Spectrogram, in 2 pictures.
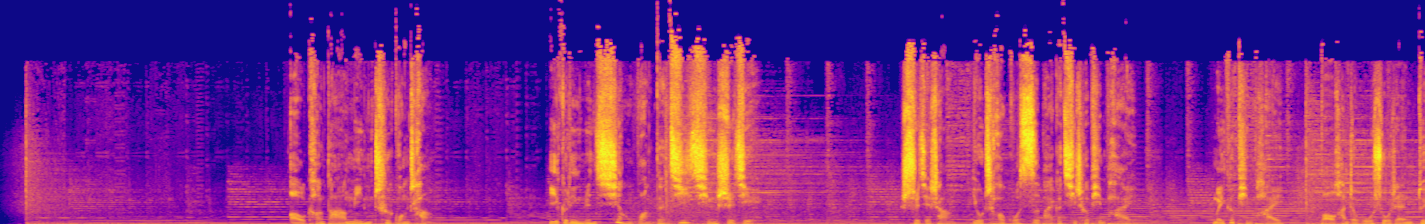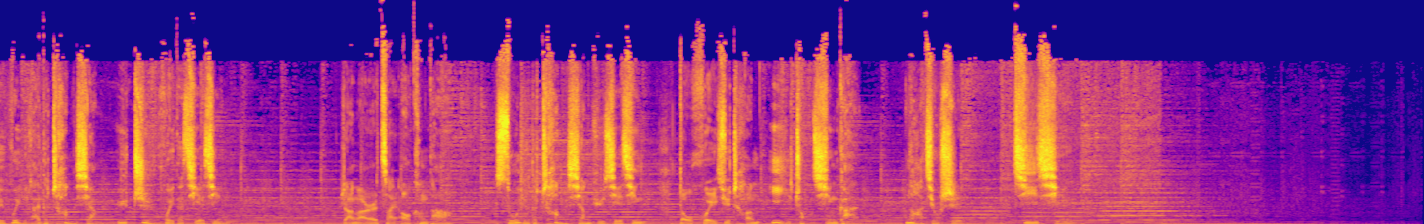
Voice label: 男, 专题; 澳康达名车广场

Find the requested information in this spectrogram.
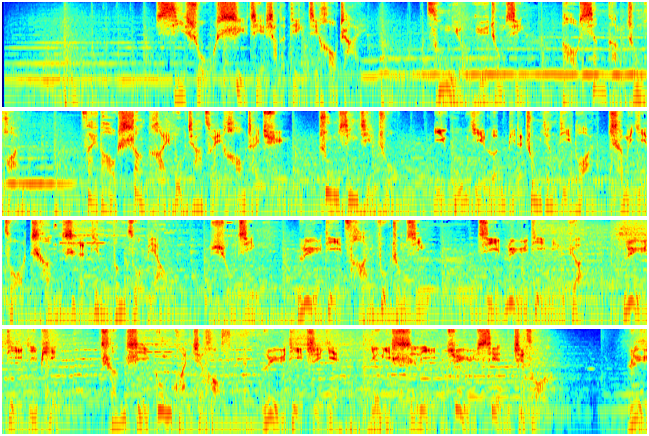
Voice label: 男 广告; 绿地财富地产

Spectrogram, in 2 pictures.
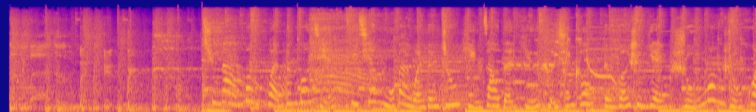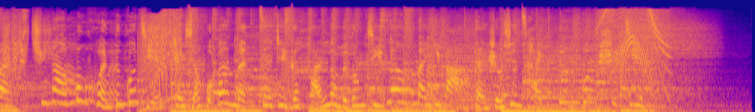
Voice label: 女-广告-欢快温柔; 梦幻灯光节

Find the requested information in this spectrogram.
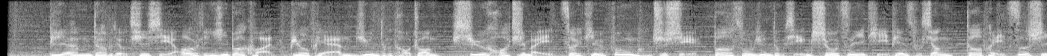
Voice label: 男 广告 大气沉稳

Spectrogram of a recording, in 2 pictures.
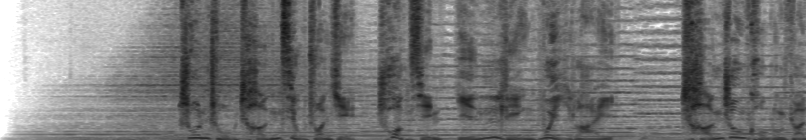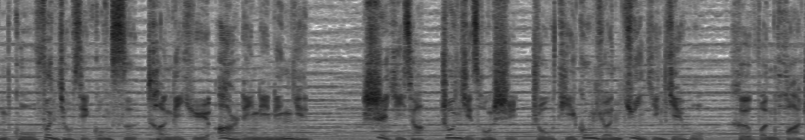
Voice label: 男 专题; 恐龙园股份

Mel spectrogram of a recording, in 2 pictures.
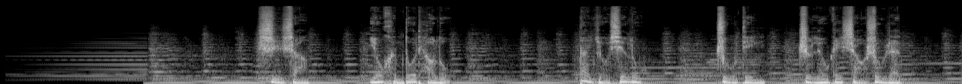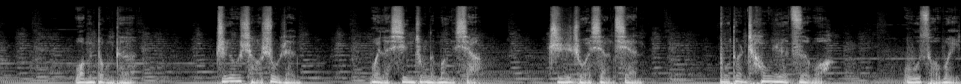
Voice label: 男 旁白 情绪的渐进; 翰林教育集团五年情怀片——奔跑篇

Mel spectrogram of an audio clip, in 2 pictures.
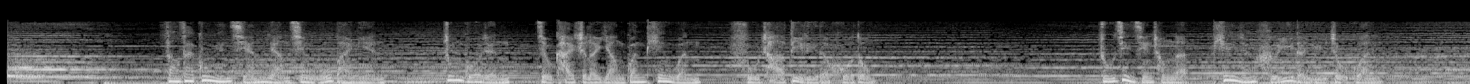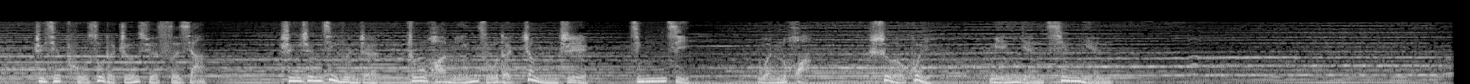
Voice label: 男 专题 史诗宏大; 宇宙简史

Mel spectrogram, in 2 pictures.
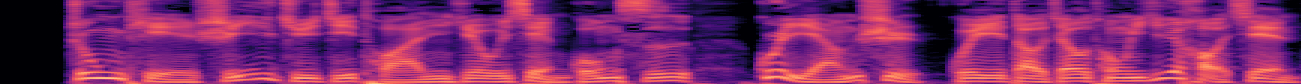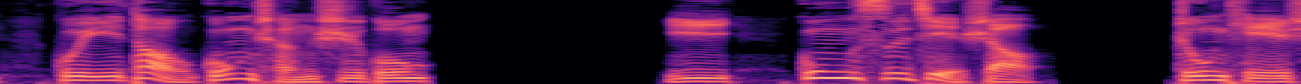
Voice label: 男43 专题; 中铁十一局

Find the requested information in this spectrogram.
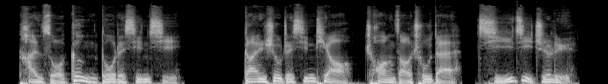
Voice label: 男 专题【低沉】; 沈北产业园

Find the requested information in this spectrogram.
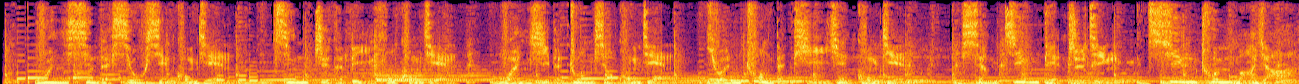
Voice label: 男 广告

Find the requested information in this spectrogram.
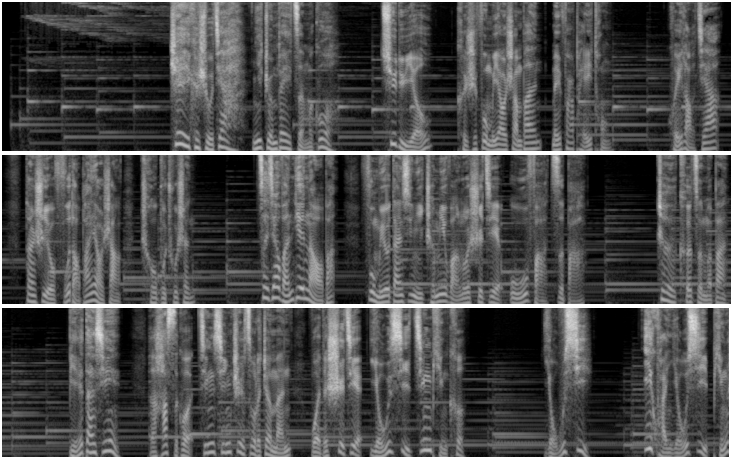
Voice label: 男 片花 预告片 年轻声音; Minecraft预告片

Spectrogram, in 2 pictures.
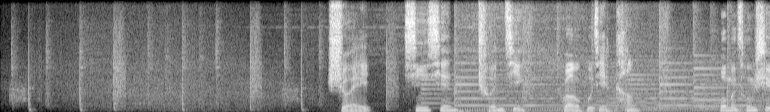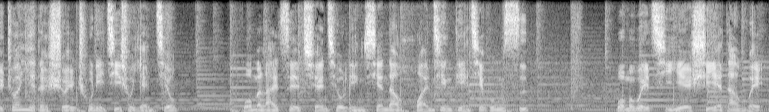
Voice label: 男 专题; 饮水处理设备公司

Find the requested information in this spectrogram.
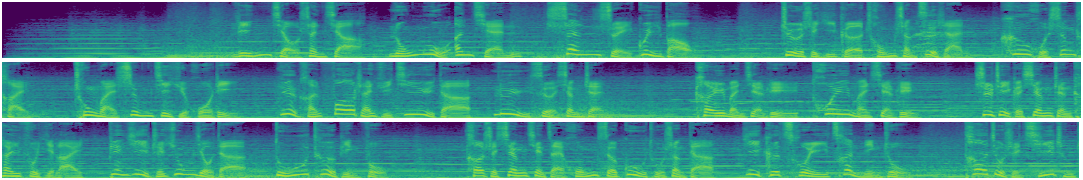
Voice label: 男 专题 政府专题 厚重大气

